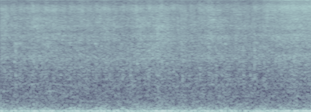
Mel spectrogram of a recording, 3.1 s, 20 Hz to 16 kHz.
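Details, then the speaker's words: 1939 Ford Deluxe 5-Window Coupe, flathead V8, just after starting. A deep, even, low burble with no misses or knocks settles into a smooth, steady, normal idle. "Let's go ahead and fire it up. You can see how smooth this thing runs."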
